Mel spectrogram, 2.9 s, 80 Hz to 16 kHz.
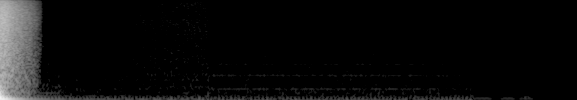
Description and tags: various hits 1 120
Snares from a Jomox Xbase09 recorded with a Millenia STT1
909, drum, jomox, snare, xbase09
